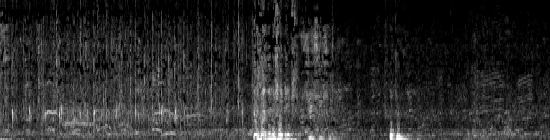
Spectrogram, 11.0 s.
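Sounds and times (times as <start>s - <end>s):
audience applause: 0.0s - 6.4s
speech: 5.0s - 6.8s, 7.8s - 8.3s.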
